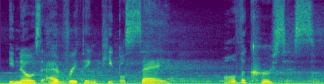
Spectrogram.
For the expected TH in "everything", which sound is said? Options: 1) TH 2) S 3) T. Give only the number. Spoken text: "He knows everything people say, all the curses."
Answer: 1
